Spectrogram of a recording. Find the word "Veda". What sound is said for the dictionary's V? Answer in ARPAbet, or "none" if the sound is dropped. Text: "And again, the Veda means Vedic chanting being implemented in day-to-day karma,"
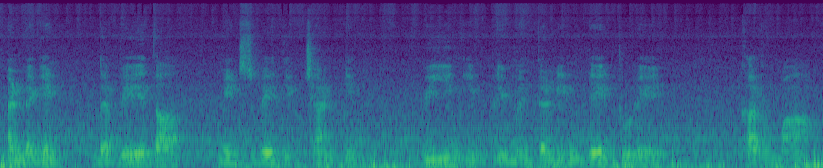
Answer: V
